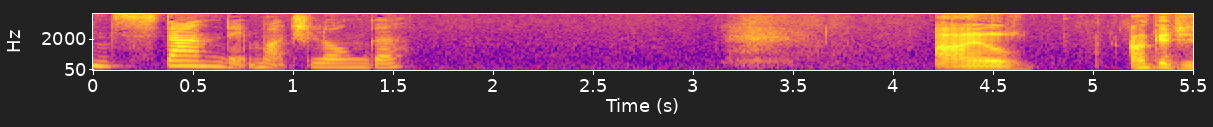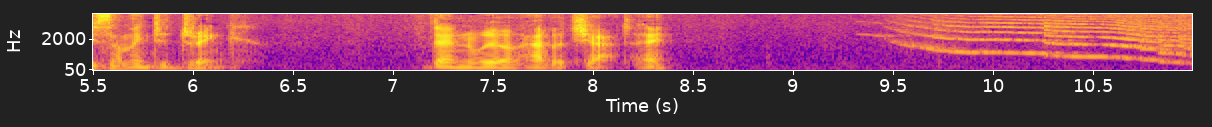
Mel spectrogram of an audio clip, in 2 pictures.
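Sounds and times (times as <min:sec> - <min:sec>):
speech: 0:00.0 - 0:01.7, 0:04.2 - 0:06.3, 0:07.2 - 0:08.5
door hinges creaking: 0:09.3 - 0:10.9.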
